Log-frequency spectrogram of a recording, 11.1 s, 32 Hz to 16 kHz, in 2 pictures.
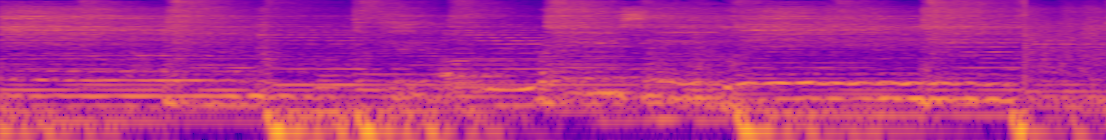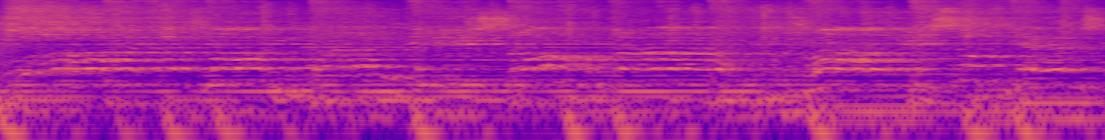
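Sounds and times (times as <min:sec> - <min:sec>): live band playing: 0:00.0 - 0:11.0
women singing: 0:05.6 - 0:11.0.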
